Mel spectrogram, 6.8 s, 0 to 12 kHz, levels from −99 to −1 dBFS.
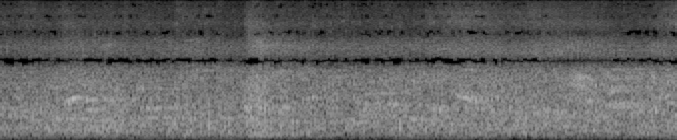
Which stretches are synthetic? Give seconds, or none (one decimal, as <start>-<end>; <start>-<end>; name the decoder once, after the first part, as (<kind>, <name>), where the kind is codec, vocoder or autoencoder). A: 5.5-6.1 (autoencoder, DAC-VAE)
